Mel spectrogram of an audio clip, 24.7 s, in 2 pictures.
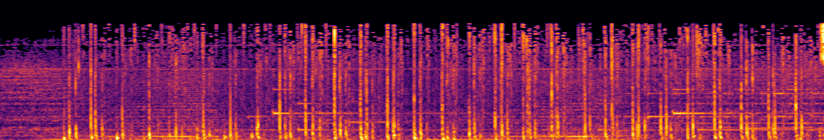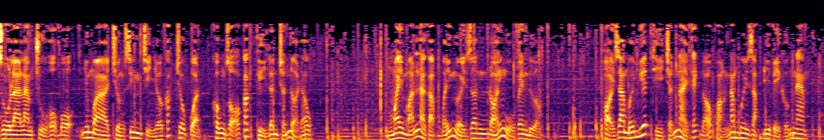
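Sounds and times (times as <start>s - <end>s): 
low rumbling: 0.0s - 11.1s, 12.3s - 18.7s
horse hooves galloping: 0.9s - 24.7s
speech: 12.4s - 17.4s, 18.2s - 20.7s, 21.4s - 24.7s.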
